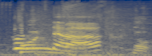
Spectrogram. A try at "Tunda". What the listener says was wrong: So minus the H. It's just Tunda.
